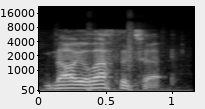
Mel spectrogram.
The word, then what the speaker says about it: Nyarlathotep: How do you pronounce it? – Nyarlathotep. – Okay. – Yeah. I'm different again. – Okay. And yours is probably the correct way because the people who know more than me pronounce it that way.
